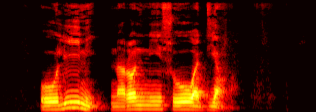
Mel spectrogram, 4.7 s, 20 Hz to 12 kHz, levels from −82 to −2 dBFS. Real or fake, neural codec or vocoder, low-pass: real; none; 10.8 kHz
